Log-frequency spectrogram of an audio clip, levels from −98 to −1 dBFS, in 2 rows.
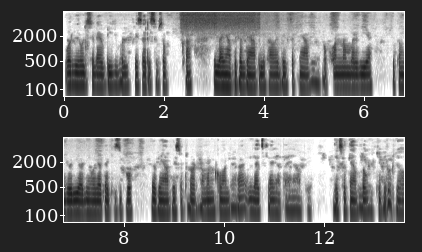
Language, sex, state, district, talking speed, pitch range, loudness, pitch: Hindi, male, Bihar, Jahanabad, 200 wpm, 115-125 Hz, -18 LUFS, 120 Hz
